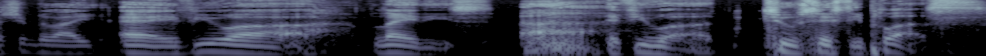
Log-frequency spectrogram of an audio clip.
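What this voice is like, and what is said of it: Radio announcer voice. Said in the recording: “Tell me how you would do it with your radio voice.”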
